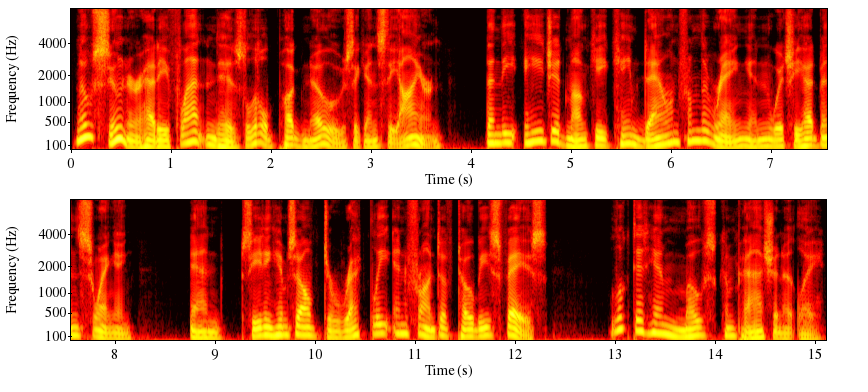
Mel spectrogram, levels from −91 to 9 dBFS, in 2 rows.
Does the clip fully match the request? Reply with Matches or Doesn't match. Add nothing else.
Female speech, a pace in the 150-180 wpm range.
Doesn't match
